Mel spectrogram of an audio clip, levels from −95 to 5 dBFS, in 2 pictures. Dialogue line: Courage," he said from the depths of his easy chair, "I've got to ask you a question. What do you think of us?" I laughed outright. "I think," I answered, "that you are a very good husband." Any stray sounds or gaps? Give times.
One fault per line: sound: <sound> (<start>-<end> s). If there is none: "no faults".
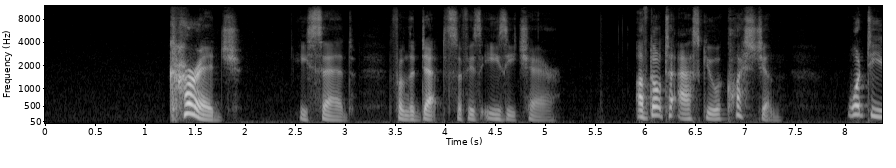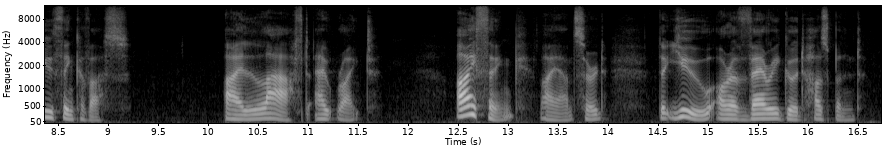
no faults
